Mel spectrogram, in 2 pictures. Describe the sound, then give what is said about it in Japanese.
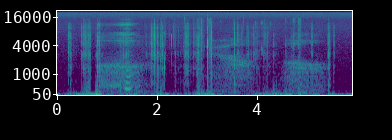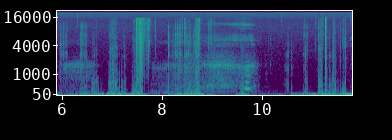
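An ear pick cleans inside an ear, making gentle, continuous scratchy crackling and rustling. Sharper crunchy clicks occur now and then, and the sound stays fairly quiet throughout. “それでは、優しく、ゆっくりと、癒しの耳かきをさせていただきます。”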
